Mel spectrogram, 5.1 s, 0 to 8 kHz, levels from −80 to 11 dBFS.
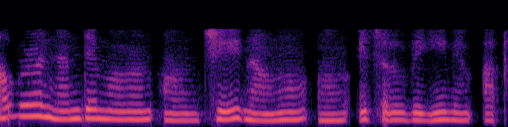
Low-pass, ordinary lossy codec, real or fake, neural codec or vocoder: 7.2 kHz; AAC, 16 kbps; fake; codec, 16 kHz in and 24 kHz out, 0.4 kbps, LongCat-Audio-Codec, two codebook decoder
